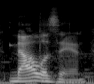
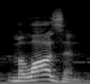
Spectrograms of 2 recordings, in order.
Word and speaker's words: Malazan: mela malazan i know everybody says this wrong everybody pronounces it malazan but the authors like that's not how you pronounce it it's malazan i believe something along those lines is the first book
